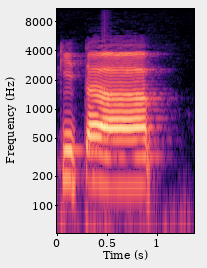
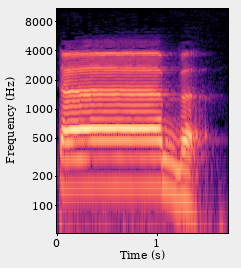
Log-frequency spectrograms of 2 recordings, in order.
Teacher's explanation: Kalau nak waqaf, ba ni diberikan tanda mati mendatang. Dan diberikan pantulan. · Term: khalkhalah kubra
